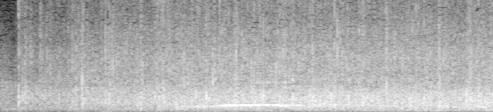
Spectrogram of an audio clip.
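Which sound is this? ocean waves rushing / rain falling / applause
applause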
